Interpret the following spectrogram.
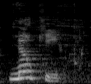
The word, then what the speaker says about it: gnocchi: get hot and thickened now no key what is gnocchi it's a word that i had trouble learning how to pronounce it doesn't pronounce anything like milky to me but it's it's a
